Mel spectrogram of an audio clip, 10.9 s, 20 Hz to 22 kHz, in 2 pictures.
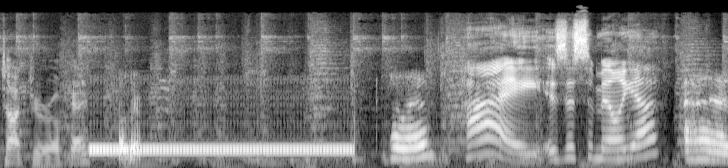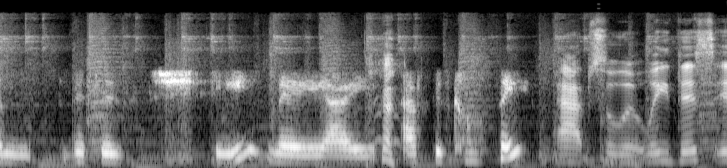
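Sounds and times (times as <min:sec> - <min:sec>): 
speech: 0:00.0 - 0:01.5, 0:02.9 - 0:06.5, 0:07.1 - 0:10.9
telephone tone: 0:00.7 - 0:02.7.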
